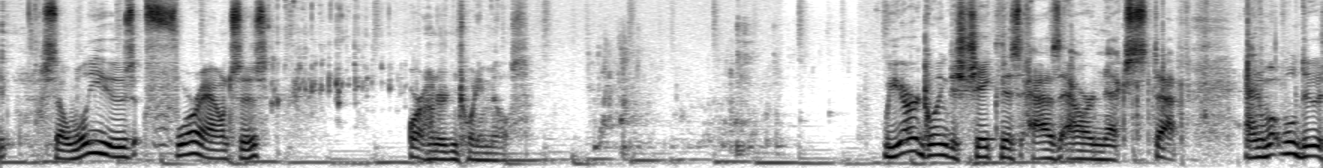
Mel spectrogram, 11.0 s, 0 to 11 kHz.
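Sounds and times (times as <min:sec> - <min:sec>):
cider pouring over ice: 0:01.8 - 0:04.2, 0:04.9 - 0:06.8.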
